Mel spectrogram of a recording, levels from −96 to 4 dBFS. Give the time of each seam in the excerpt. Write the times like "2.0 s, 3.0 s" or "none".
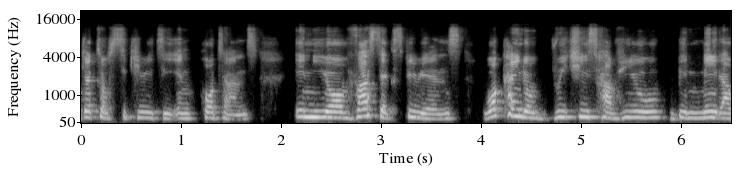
none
